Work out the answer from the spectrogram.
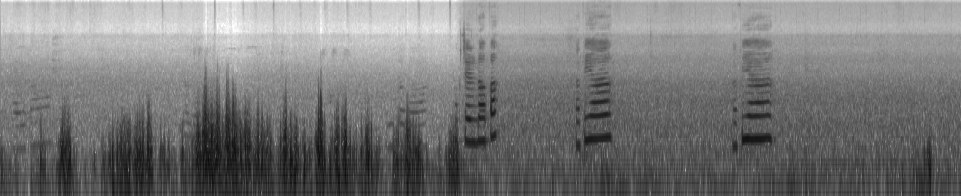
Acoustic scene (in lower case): residential area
